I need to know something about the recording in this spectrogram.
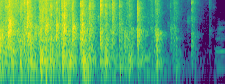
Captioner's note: applause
